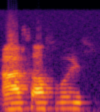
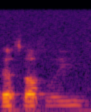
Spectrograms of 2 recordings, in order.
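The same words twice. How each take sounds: First: The first vowel is a long I sound. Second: The first vowel is a short I sound. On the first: "I call it an isosceles" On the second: "some of you pronounce that isosceles, a short I"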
